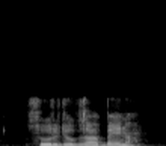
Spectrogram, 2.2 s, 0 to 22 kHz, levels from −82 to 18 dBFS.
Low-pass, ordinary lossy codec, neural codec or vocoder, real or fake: 7.2 kHz; AAC, 32 kbps; codec, 16 kHz, 16 kbps, FunCodec, trained on Chinese and English, 50 frames a second; fake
